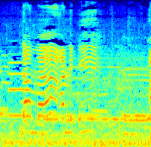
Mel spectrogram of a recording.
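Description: A young woman speaking loudly in Tamil in short bursts, with background music of long held notes droning steadily beneath her voice.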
